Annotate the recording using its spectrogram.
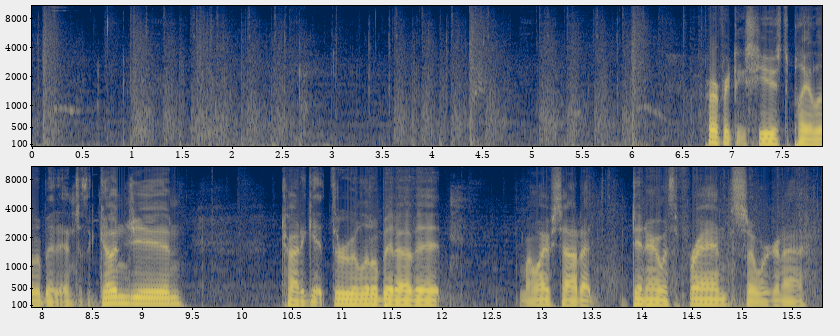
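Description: Small guns fire in quick popping bursts.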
